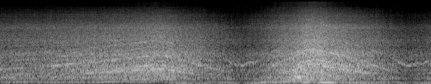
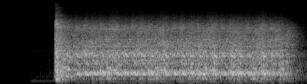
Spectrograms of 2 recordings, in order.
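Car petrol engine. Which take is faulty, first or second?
second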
